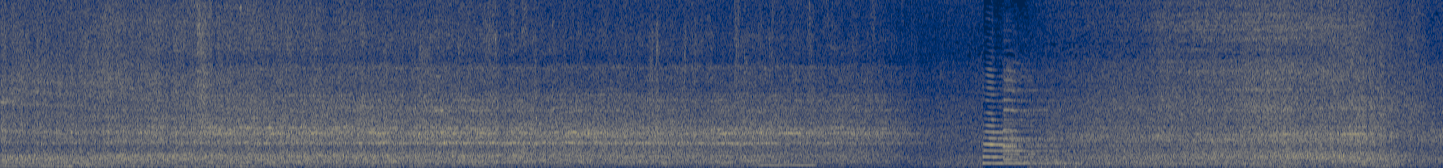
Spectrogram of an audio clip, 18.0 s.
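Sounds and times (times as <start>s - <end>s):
train wheels and track noise: 0.0s - 18.0s
train horn blast: 9.2s - 10.3s, 12.2s - 13.4s.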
